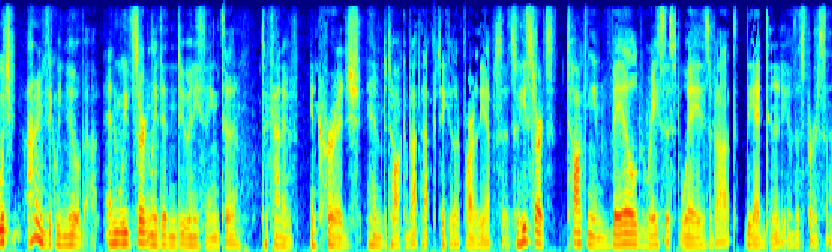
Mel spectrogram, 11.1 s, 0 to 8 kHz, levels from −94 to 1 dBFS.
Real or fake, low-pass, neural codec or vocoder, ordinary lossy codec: real; 7.2 kHz; none; AAC, 32 kbps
